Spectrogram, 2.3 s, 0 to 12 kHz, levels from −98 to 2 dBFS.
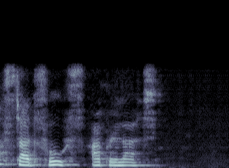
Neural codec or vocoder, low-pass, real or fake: codec, 16 kHz, 8 kbps, FreqCodec, smaller model; 7.2 kHz; fake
